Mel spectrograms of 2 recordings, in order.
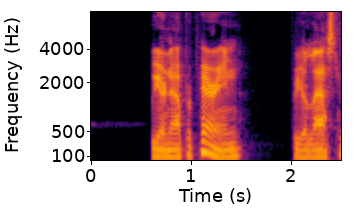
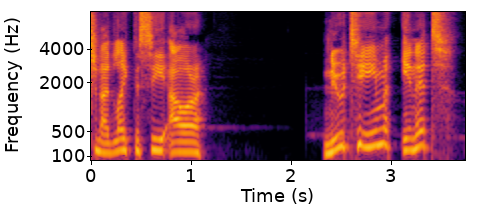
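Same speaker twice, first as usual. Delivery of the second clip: put-on high-pitched, louder old professor; 7 semitones higher, 3 dB louder than usual. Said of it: "Professor Alistair will step forward and say".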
